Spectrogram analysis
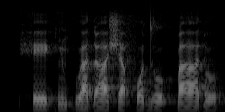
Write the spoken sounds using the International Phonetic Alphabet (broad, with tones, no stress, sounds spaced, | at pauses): h eː˦ k ĩ˦ kʷ a˦˨ ɗ aː˦ ʃ a˨ f ɔ˦ d oː˨ k͡p aː˦ ɗ o˨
